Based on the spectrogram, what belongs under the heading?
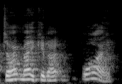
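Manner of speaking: ordinary talk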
